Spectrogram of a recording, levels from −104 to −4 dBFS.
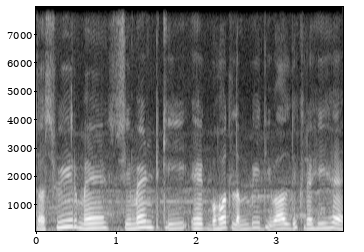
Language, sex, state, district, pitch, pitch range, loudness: Hindi, male, Uttar Pradesh, Jyotiba Phule Nagar, 175 Hz, 165-190 Hz, -17 LUFS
